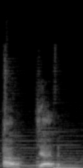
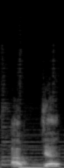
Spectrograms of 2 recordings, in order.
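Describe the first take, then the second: First: The word ends with a d sound. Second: The word ends with a t sound. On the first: This is the standard form. The speaker calls it right. "Kata baku dari kata abjad adalah abjad, memakai huruf D" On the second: This is the everyday nonstandard form. The speaker calls it wrong. "kata tidak bakunya adalah abjad, memakai huruf T"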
